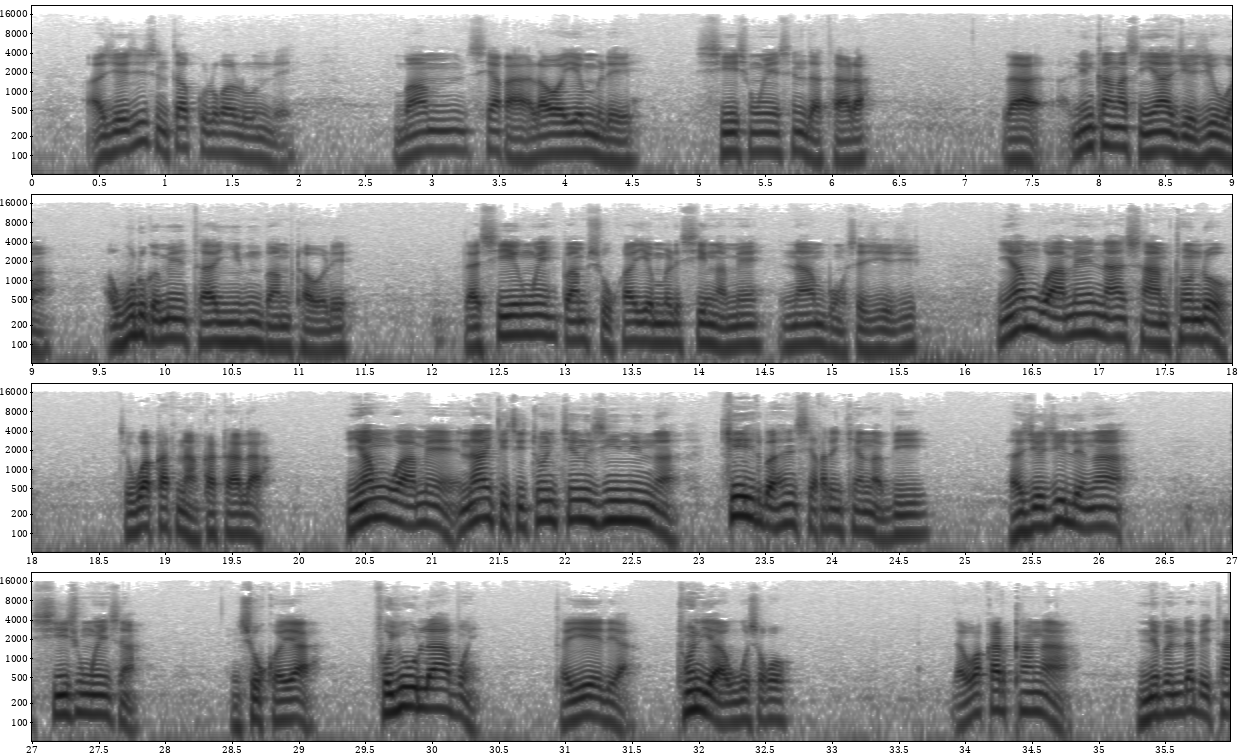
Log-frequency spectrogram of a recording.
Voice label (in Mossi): Mossi Moore; Jésus et le démoniaque; Demons Cast Out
